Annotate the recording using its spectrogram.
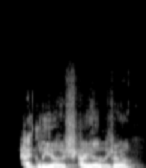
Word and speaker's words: Cagliostro: You're obligated to cover Caligostro's secrets. How do you pronounce that? – Cagliostro. – I can't speak Italian. – Like silent.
